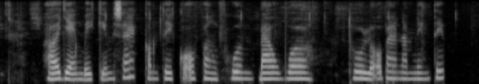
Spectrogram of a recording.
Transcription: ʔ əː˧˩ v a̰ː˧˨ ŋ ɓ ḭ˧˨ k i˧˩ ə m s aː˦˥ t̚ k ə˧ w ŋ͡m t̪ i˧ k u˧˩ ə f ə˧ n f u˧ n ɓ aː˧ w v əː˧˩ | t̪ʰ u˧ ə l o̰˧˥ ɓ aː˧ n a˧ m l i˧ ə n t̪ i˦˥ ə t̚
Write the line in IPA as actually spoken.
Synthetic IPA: ʔ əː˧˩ z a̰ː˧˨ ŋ ɓ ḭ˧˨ k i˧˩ ə m s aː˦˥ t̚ k ə˧ w ŋ͡m t̪ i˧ k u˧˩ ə f ə˨˩ n f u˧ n ɓ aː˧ w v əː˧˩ | t̪ʰ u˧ ə l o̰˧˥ ɓ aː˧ n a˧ m l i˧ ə n t̪ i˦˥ ə p̚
